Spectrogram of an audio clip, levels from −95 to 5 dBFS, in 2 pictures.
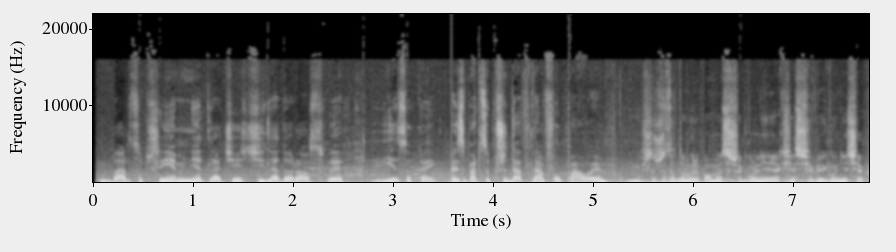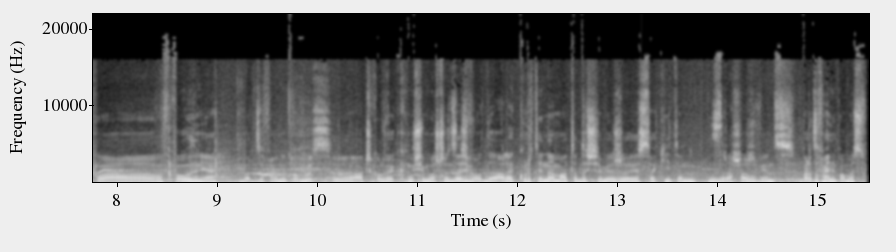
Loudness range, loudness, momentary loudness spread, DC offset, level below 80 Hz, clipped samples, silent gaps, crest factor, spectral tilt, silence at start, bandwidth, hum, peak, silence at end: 1 LU; -12 LUFS; 3 LU; 0.3%; -28 dBFS; under 0.1%; none; 12 dB; -5 dB/octave; 0.05 s; 18 kHz; none; 0 dBFS; 0 s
